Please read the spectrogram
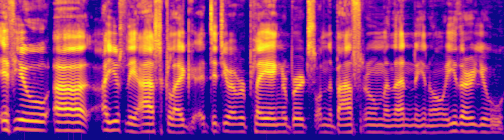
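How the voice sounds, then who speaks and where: A man with a medium pitch and a bright, sharp tone speaks at a fairly slow pace with ordinary pitch variation. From Iceland. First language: Icelandic. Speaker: game programmer and conference speaker. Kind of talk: conference talk. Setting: stage with audience.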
